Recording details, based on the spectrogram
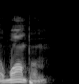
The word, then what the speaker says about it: wampum: But there is like, we, you know, all jokes aside with the Wanap Belt, is it the Wanap Belt? How do I say it again? – The Wampum.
